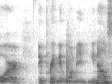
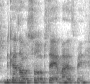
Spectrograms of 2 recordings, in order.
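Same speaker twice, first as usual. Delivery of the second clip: usual speaking voice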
